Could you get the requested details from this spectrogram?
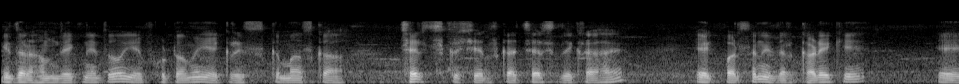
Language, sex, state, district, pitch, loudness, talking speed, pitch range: Hindi, male, Maharashtra, Chandrapur, 100 Hz, -22 LUFS, 130 wpm, 95-110 Hz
